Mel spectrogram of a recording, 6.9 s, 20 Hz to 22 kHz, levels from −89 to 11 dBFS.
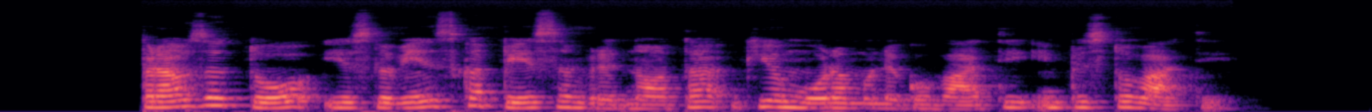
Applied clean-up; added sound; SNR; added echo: none; none; none; reverberation time 0.2 s.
